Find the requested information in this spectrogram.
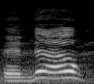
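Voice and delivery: high, loud excited cry; high, loud call to begin; cried out. Acted. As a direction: announce it like a little king. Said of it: "cried Max".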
